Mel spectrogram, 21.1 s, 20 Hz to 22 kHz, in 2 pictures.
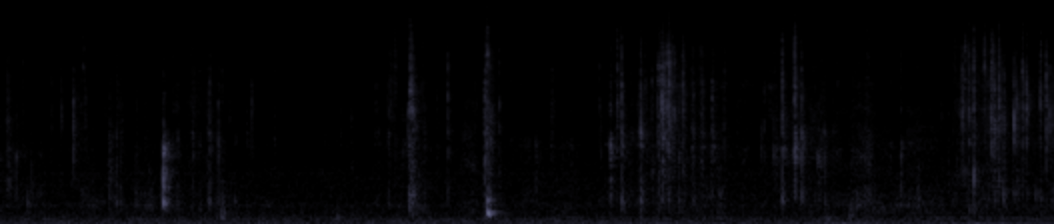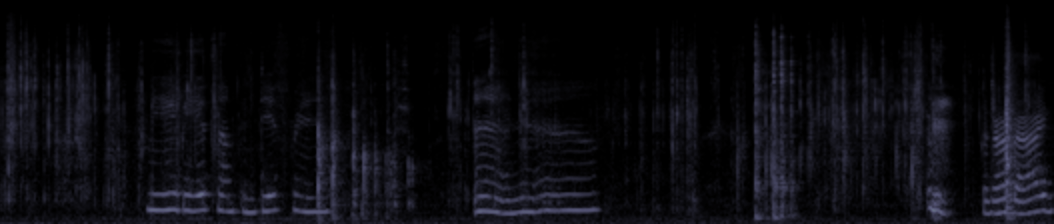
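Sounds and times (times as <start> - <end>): plastic packaging crinkling: 5.4 - 21.0.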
